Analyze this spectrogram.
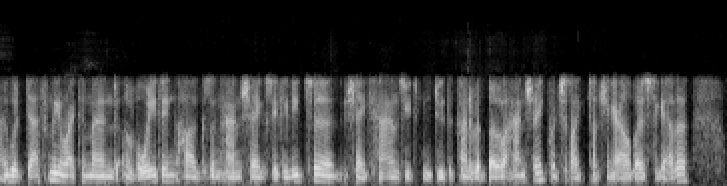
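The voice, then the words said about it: British accent. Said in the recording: “as you can tell from my accent, I'm British”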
